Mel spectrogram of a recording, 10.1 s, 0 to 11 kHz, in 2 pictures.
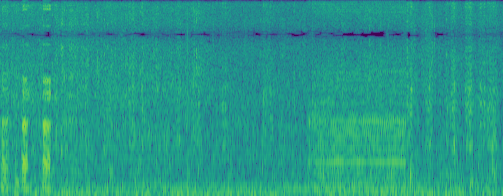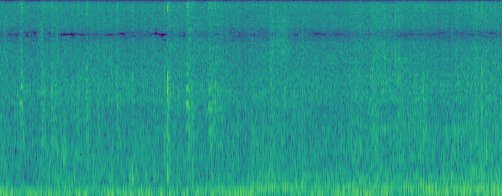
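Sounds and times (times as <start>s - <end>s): engine low rumble: 0.0s - 10.0s
tires crawling over gravel: 0.0s - 10.0s
steady whine: 3.0s - 4.3s.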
